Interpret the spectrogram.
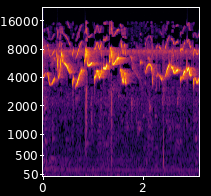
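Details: High, looping whistled song from a myna seeking a rival, notes swooping up and down in quick succession, briefly pausing midway before restarting, over a steady low hum.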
